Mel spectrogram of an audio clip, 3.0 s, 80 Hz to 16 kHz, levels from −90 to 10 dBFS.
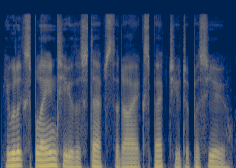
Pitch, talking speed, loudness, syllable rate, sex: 115 Hz, 265 wpm, -19 LUFS, 5.6 syllables/s, male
